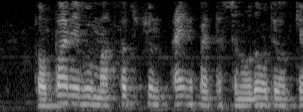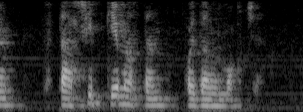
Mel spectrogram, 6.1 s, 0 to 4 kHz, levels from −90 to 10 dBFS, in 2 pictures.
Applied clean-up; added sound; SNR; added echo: none; none; none; none.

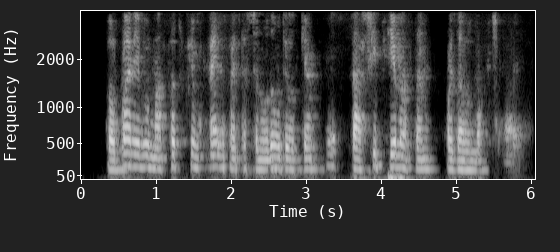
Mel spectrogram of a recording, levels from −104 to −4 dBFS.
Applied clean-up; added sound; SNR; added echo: neural mask model Resemble Enhance denoiser.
